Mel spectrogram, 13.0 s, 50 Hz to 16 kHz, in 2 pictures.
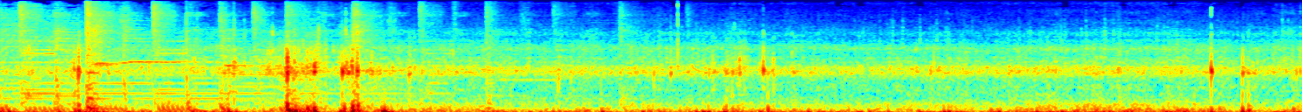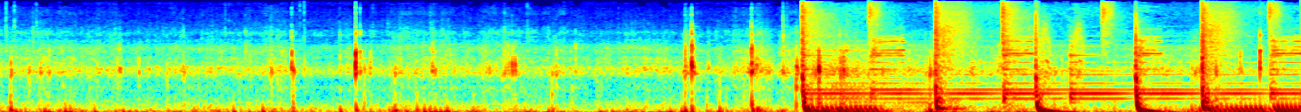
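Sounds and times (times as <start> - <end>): music: 0.0 - 3.3, 10.5 - 13.0
bike clicks and rattles: 0.0 - 11.6
wind rumbling on microphone: 0.0 - 11.6.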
